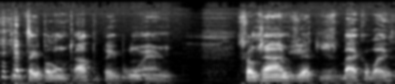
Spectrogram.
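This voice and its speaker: In a Southern US accent, a man with a fairly low, dark, mellow voice talks very fast in a flat monotone. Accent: US South. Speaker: millwright general foreman. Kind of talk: interview. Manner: casual.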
